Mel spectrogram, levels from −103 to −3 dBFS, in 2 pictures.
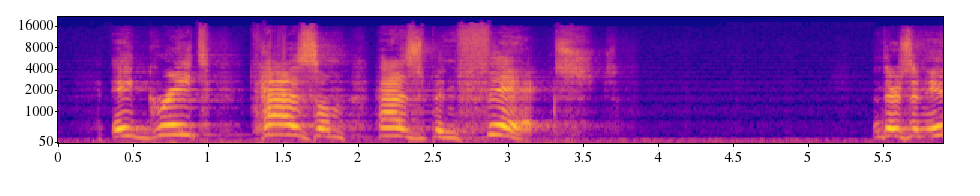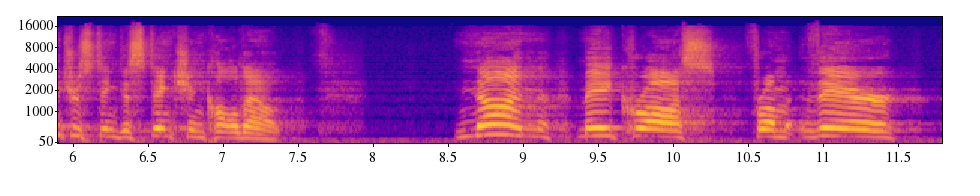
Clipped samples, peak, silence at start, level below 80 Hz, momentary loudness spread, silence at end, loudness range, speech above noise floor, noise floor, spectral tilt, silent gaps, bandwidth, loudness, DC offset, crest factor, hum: under 0.1%; -2 dBFS; 0.35 s; -58 dBFS; 13 LU; 0.3 s; 6 LU; 40 dB; -61 dBFS; -1.5 dB/octave; none; 18 kHz; -21 LUFS; under 0.1%; 20 dB; none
